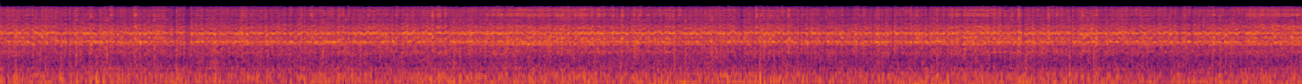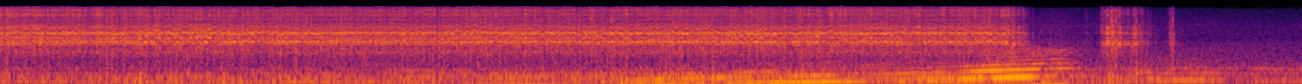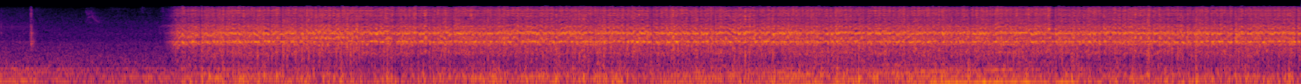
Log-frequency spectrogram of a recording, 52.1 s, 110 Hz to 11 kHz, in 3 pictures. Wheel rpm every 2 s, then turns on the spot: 160, 160, 160, 170, 160, 160, 160, 160, 160, 160, 160, 160, 160, 160, 160, 90, 30, 10, 50, 160, 160, 160, 160, 170, 160, 160.
32-34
